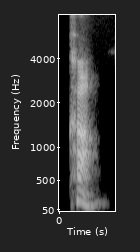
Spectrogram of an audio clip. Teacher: It's short, it's high, it's K-A, and the A sounds for ah, so it's ka, and it's in the back of the throat.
